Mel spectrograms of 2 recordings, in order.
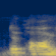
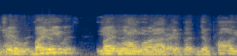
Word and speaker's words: DePaul: no DePaul who I I look I pronounce all of my consonants I left it is with vowels de Paul d e d e p a Google it I asked d-e-p-a-u-l pronounce my words very carefully Paul right I did not leave off never heard of it I know you haven't d-a-p-a-w Depot DePaul University Kevin just say you stepped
